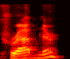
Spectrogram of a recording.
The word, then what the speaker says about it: Karabiner: Is that how you pronounce it, Karabiner? It's actually Karabiner. If to speak in Russian, it's like Karabiner. Okay. The accent is on I.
